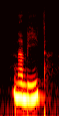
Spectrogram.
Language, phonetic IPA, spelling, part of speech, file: Czech, [ˈnabiːt], nabít, verb, Cs-nabít.ogg
- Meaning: to charge (to cause to take on an electric charge)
